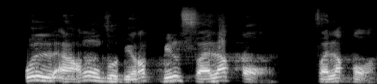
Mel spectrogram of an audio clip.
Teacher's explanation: ujung lidah ya Nah sekarang di Pangkal lidah untuk huruf q pangkal lidah bertemu dengan langit-langit yang lunak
